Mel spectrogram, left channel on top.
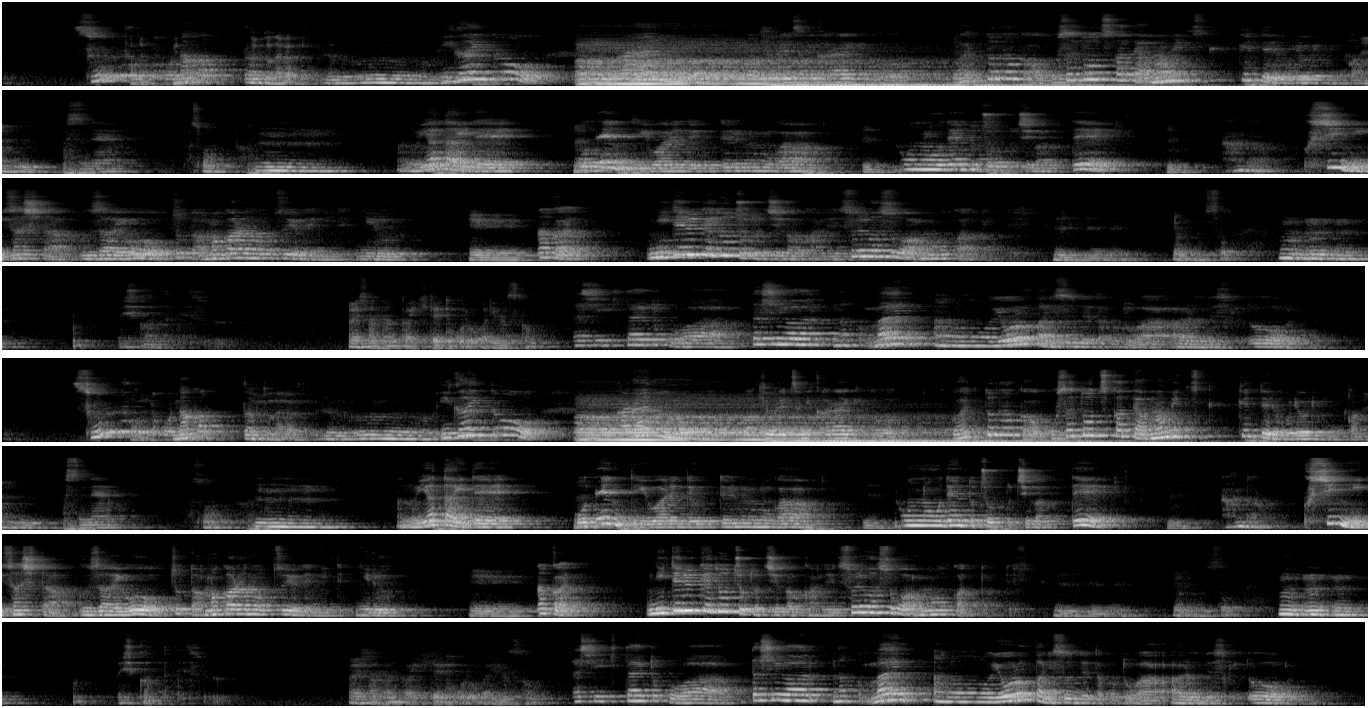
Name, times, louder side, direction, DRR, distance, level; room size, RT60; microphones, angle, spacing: voice 1, 0.7-2.1 2.4-2.5 3.2-5.4 6.1-9.0 9.5-11.8 12.4-13.6 14.3-14.8 16.2-17.0 17.6-18.8 19.4-21.8 22.6-24.7 25.9-26.3 26.7-31.3 32.7-33.1 33.8-37.2 40.1-40.9 42.1-42.5 46.7-53.8, right 3 dB, 75° right, 1 dB, 0.4 m, -22 dB
voice 2, 2.4-2.9 3.3-3.4 4.7-5.0 5.9-6.1 9.5-9.7 13.6-14.1 15.5-16.1 19.4-19.6 22.3-22.5 25.3-25.5 32.0-32.5 37.8-38.6 39.0-39.6 44.4-46.3 53.8-53.9, left 2 dB, 50° left, 1 dB, 0.4 m, -32 dB
sound 1, 5.7-11.4, equal, 50° right, 0.8 m, -19 dB
Thump thud, 10.6-10.9 12.4-12.8 14.2-14.6 16.1-16.4 17.9-18.3 19.8-20.1 21.6-22.0 23.5-23.8, equal, 10° left, 0.6 m, -36 dB
3.1 x 2.2 x 2.7 m, 1.0 s
head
